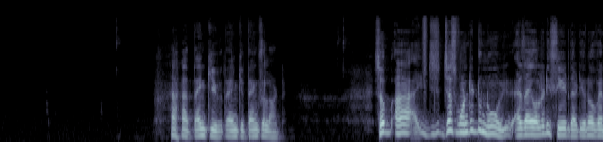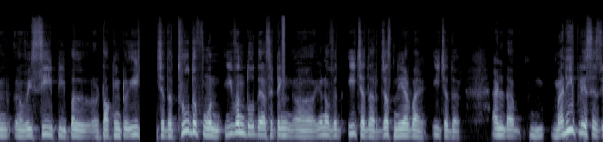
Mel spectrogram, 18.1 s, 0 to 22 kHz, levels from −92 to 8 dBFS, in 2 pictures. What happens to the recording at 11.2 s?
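A rebuffering stall runs from 11.15 s to 11.41 s. The player exhausted its stock of downloaded audio and halted playback while it waited for more data to arrive. The speech drops abruptly into silence for about a quarter of a second, then picks up at exactly the point where it broke off, with "other through the". No speech is skipped or repeated; the pause simply adds 258 ms to the clip's running time.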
